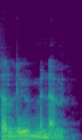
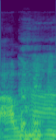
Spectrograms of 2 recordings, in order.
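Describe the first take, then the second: First: It is said in an American way. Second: It is said in a British way.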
